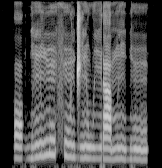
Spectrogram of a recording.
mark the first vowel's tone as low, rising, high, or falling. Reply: low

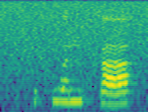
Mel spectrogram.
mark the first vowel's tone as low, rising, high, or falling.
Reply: high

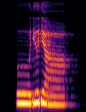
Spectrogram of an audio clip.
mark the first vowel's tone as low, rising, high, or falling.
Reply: low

